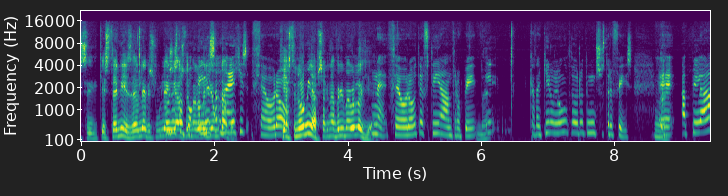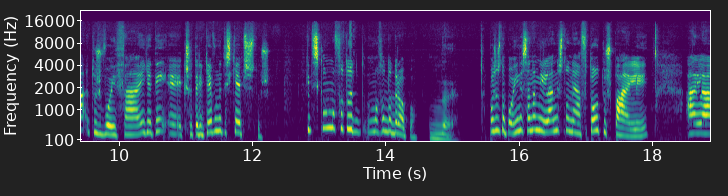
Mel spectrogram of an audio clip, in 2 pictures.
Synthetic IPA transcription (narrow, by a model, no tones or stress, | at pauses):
sicesi̥st̪eniezðevlepispuleznɐot̪omeɾoosiɐɐɐeçisθe̞o̞ɾoiɐst̪inomiɐpsɐxnɐvɾimeɾoloʝiɐne̞θe̞o̞ɾoot̪iɐft̪iːɐnθɾo̞pii | kɐt̪ɐciɾiolo̞ɣonθe̞o̞ɾoot̪inesost̪ɾefisneɐplɐt̪uzvo̞iθɐiʝɐt̪iʔekso̞t̪e̞ɾice̞vunet̪isce̞psi̥st̪us | cet̪i̥skɐnunɐft̪ot̪meɐft̪ont̪od̪ɾo̞pone | po̞znɐst̪opo̞inesɐnɐmilɐne̞st̪o̞ne̞ɐft̪o̞t̪uspɐli | ɐlɐ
